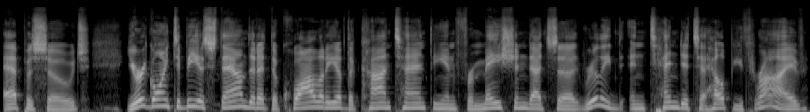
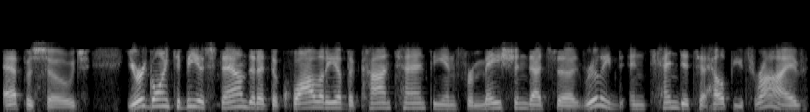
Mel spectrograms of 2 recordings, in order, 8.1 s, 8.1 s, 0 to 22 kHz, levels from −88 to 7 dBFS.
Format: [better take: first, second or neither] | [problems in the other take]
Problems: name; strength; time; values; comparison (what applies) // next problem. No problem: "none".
first | phone-call audio; poor line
